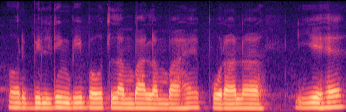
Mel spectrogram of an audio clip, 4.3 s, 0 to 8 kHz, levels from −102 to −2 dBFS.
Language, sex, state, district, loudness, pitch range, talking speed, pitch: Hindi, male, Bihar, Saran, -18 LUFS, 120-130 Hz, 125 wpm, 125 Hz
